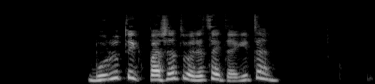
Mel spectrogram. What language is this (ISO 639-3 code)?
eus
